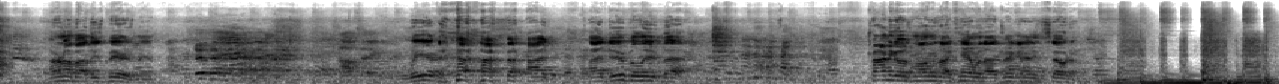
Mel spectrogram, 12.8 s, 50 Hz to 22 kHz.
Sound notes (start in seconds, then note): 1.8 hahaha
